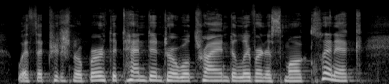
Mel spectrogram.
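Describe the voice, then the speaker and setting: On a very clean recording with a silent background, a woman speaks at a fairly quick pace in a monotone, flat intonation. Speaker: physician and nonprofit co-founder, award winner. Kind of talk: interview on stage. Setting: stage with audience.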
